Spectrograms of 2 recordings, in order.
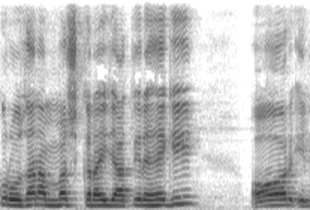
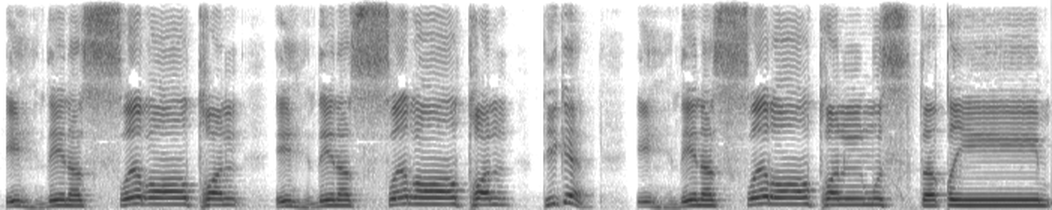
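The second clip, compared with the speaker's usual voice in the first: slow melodic tajweed chant; Quran recitation; much slower than usual. Shown as a demonstration. Teacher reciting the verse slowly for students. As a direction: draw each syllable out in recitation.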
